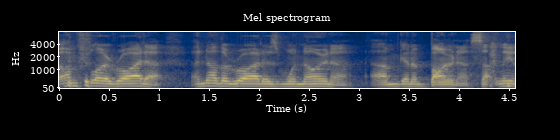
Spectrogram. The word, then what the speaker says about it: Winona: Winona Ryder yes and Winona uh rhymes with Boner sure so I would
